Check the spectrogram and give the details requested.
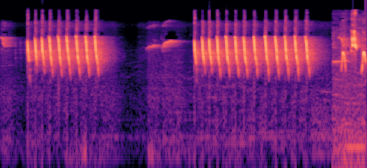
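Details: Bar-winged prinia song for training caged birds: two fast trills of about a dozen sharp, buzzy notes each, separated by a pause with a short rising squeak, followed by a brief burst of other chirps.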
